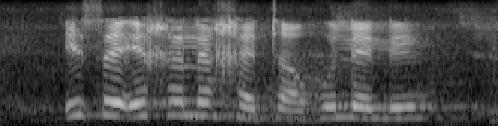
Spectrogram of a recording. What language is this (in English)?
Southern Sotho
